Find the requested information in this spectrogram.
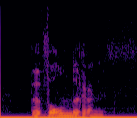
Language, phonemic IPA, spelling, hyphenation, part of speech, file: Dutch, /bəˈʋɔndərə(n)/, bewonderen, be‧won‧de‧ren, verb, Nl-bewonderen.ogg
- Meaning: to admire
